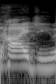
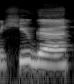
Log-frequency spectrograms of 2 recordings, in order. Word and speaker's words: hygge: I said hygge, but it's not hygge. – So hygge is spelled H-Y-G-G-E, and it is some Danish kind of keys to happiness.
